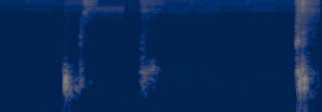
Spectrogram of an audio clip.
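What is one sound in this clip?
A pen bumps and scratches softly on paper.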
